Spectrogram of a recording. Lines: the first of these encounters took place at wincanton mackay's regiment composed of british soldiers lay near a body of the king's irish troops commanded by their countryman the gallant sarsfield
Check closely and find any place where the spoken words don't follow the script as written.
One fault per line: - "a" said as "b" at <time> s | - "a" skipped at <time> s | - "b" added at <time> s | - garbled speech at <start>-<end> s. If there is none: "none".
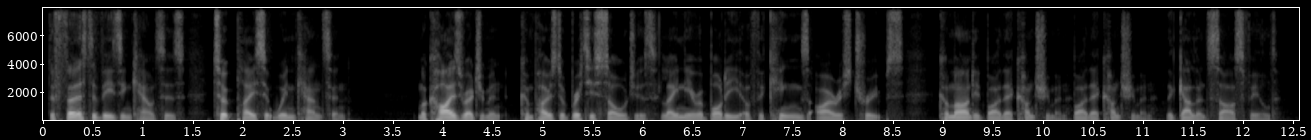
- "by their countryman" added at 10.3 s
